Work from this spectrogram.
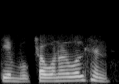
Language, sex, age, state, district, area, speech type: Bengali, male, 18-30, West Bengal, Uttar Dinajpur, urban, conversation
